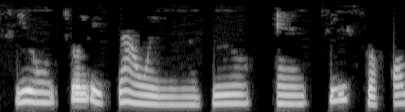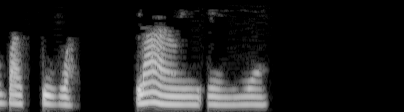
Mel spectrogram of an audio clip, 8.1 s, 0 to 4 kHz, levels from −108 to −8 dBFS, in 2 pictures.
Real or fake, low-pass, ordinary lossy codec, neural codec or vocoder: real; 3.6 kHz; MP3, 16 kbps; none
